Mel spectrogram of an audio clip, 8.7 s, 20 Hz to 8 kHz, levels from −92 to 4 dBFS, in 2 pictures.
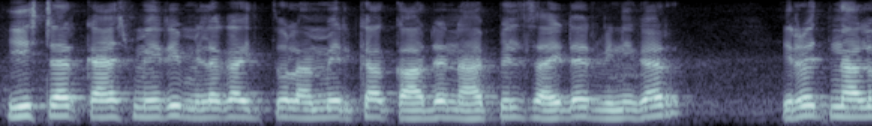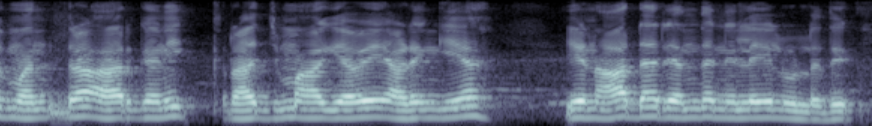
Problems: constant background noise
